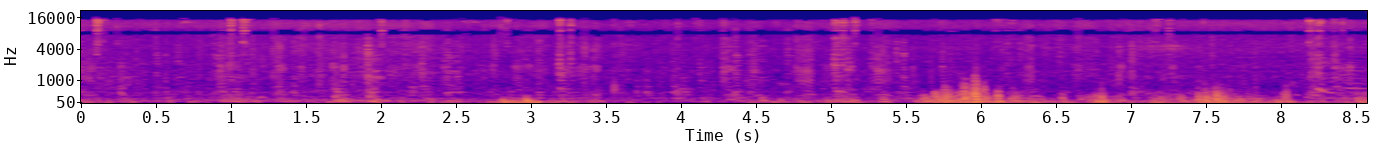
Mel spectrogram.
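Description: A horse-drawn carriage moving across grass: the horse's muffled hoofbeats with low rumble and thumps from the cart, loudest about six seconds in.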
